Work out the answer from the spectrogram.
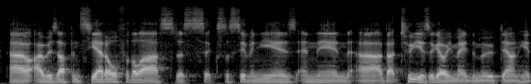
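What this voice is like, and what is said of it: Unusual New Zealand accent. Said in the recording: “I have a strange accent... some people asked me if I was from Texas... I was born and raised in New Zealand”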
